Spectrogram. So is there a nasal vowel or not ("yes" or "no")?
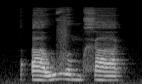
no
